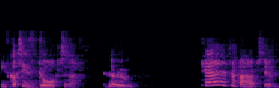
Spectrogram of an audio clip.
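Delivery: tearful, choking-up voice on the verge of crying. Speaker recalls a man whose daughter told him not to worry, on the verge of tears. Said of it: "oh my God, I shall cry".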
